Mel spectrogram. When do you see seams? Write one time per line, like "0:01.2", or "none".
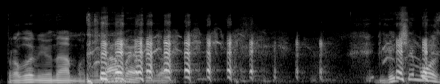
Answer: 0:01.4

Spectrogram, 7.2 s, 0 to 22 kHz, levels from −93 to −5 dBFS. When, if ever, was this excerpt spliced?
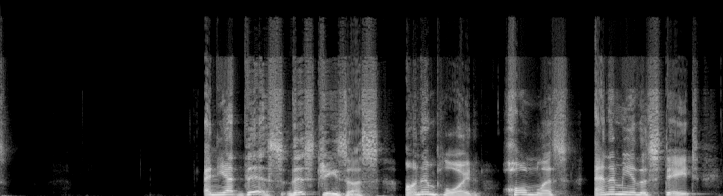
none

